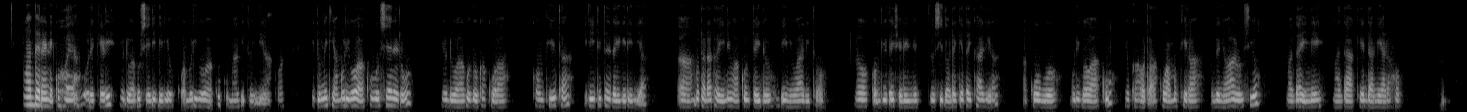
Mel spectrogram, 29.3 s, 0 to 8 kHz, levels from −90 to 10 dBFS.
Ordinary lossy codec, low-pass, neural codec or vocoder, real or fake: Opus, 32 kbps; 7.2 kHz; codec, 16 kHz in and 24 kHz out, 2.2 kbps, FireRedTTS-2 codec; fake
